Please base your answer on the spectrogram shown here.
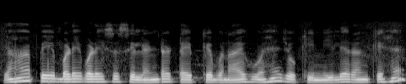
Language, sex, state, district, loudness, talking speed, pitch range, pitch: Hindi, male, Jharkhand, Garhwa, -16 LUFS, 250 wpm, 110-125 Hz, 120 Hz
